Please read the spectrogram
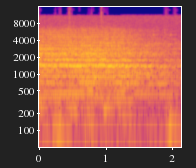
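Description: A train horn sounding one long held note that starts abruptly and fades out over about two seconds.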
